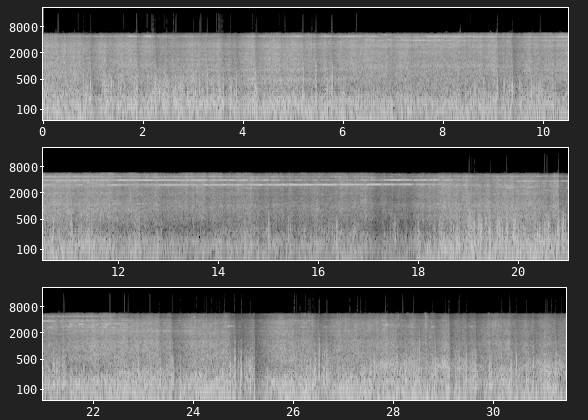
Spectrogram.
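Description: Freight train wagons rolling past on the rails: a steady rumble of wheels and wagons, with thin high-pitched squealing from the running gear through the middle stretch.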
